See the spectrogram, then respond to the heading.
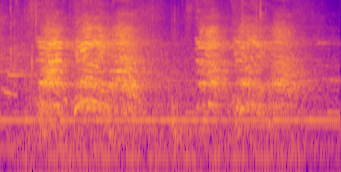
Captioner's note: chanting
